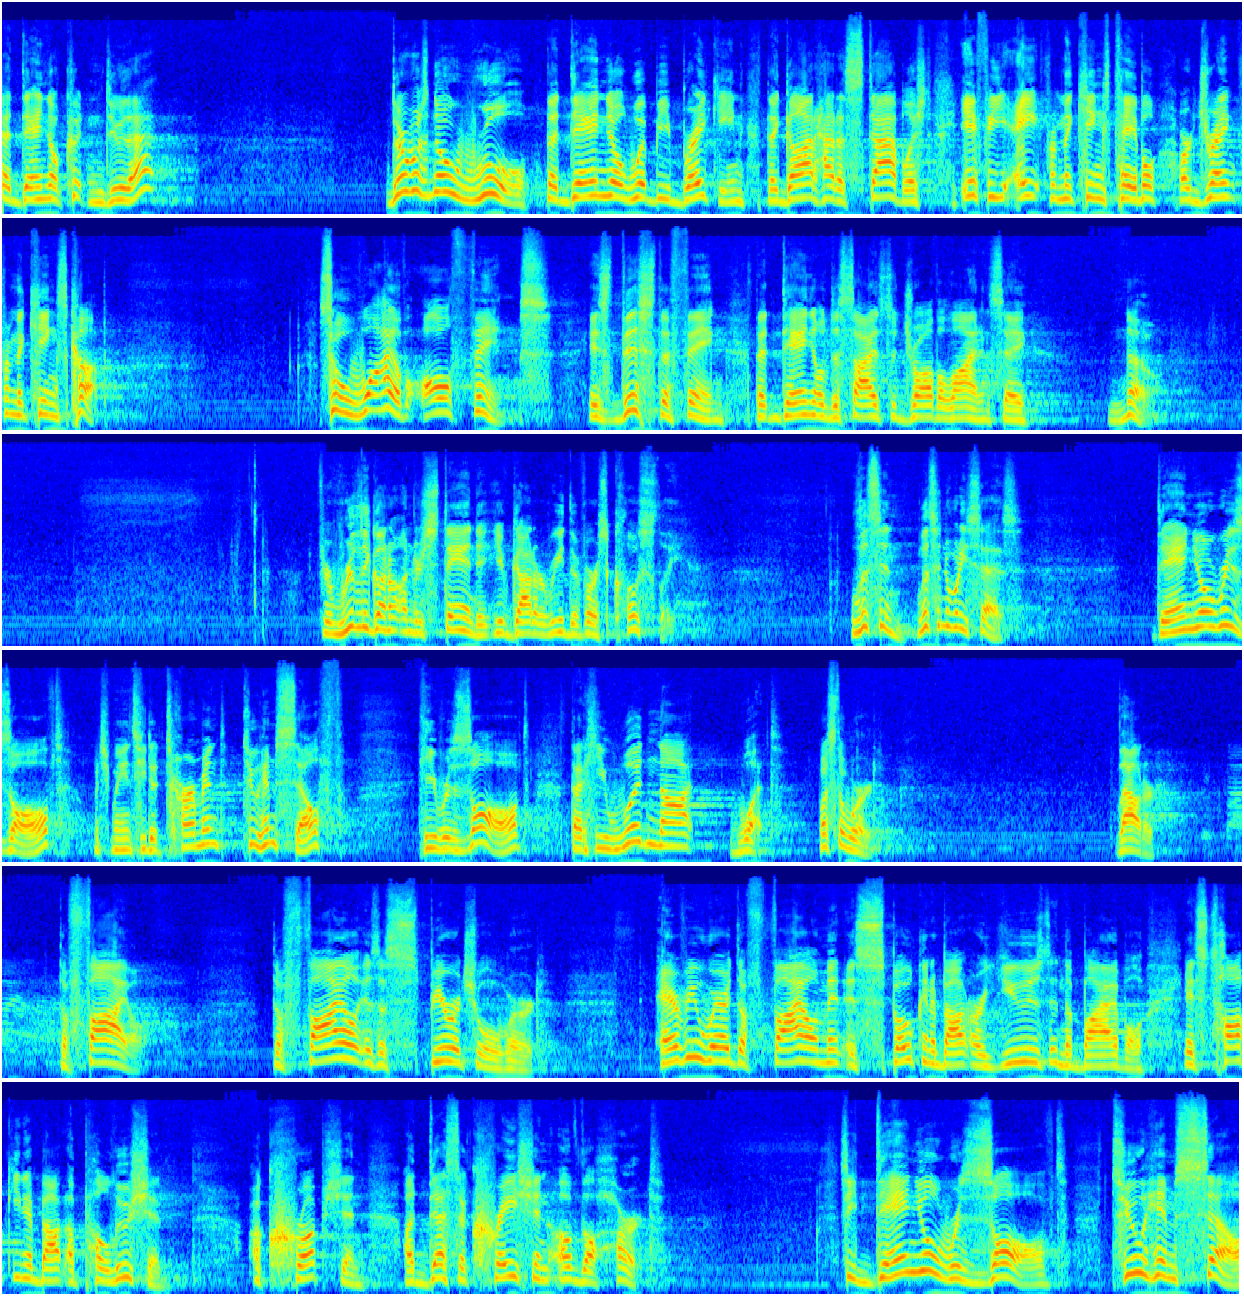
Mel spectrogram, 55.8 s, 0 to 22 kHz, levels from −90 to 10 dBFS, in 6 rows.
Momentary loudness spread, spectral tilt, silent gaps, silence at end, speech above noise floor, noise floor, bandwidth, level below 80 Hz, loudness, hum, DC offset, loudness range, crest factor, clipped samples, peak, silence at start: 11 LU; -4.5 dB/octave; none; 0 s; 38 dB; -56 dBFS; 18.5 kHz; -66 dBFS; -18 LUFS; none; under 0.1%; 7 LU; 18 dB; under 0.1%; -2 dBFS; 0 s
